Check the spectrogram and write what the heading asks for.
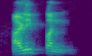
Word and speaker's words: அளிப்பன்: அளிப்பன் என்பது கொம்பளவிழியினா போட்டிருக்கிறபடியா அழித்தல் காத்தல். இதுல எங்களுக்கு ரொம்ப இதில் இந்த லீ உச்சரிப்பு மாறிச்சுன்னா வேற அர்த்தம் வந்துவிடும், அழித்தல் என்று வந்துவிடும்.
